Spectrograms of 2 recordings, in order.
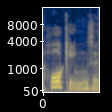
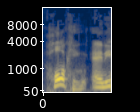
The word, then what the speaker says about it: Hawking: And scientists like Stephen Hawking, or Hawkings as it's mispronounced quite often, Hawking and institutions like the Vatican,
